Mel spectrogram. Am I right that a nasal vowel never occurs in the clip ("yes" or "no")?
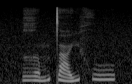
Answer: yes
